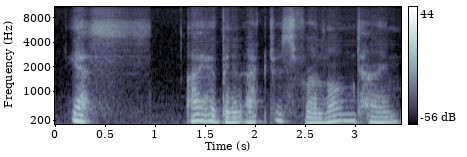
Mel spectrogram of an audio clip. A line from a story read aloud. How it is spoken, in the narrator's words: said gently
